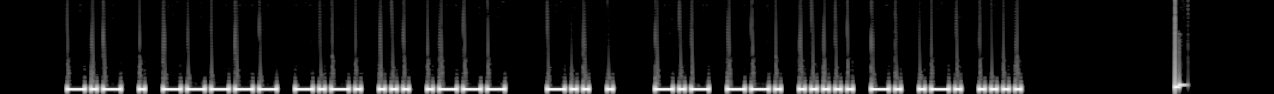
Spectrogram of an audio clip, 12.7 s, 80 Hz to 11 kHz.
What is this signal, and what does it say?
Morse code, heard as a keyed tone, about 19 wpm, 700 Hz. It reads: KE0CSJ DE KG5NRH
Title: USA Callsign DE Callsign - 6 Characters - 20wpm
